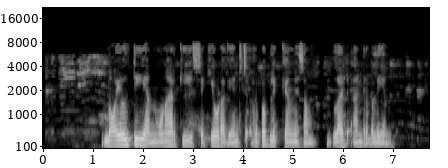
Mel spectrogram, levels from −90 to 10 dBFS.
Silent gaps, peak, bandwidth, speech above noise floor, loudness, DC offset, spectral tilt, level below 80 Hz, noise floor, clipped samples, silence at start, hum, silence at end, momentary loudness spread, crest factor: none; -2 dBFS; 8.2 kHz; 33 dB; -18 LUFS; under 0.1%; -6.5 dB/octave; -54 dBFS; -50 dBFS; under 0.1%; 0.05 s; none; 0.7 s; 18 LU; 16 dB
